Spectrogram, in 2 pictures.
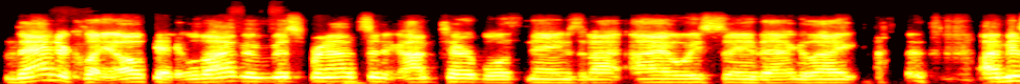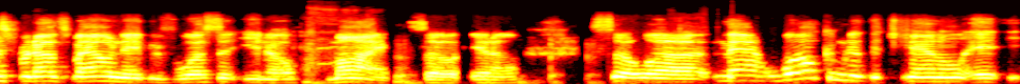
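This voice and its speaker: A man's voice: fairly high pitch, expressive, brisk, pushed and bright, no echo. A man hosting a casual interview, rambling and repeating himself with lots of you-knows. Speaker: interview host. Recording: dry, dull lo-fi mic.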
